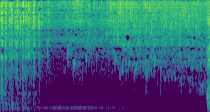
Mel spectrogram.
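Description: Carbonated water pouring into a glass of red cabbage solution, with a sputtering, gurgly burst at the start settling into a steady bubbly hiss for a couple of seconds; no one talks.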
